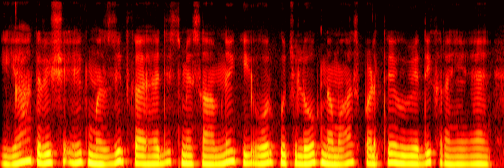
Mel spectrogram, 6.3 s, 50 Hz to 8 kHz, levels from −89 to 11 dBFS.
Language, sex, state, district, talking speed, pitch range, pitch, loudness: Hindi, male, Jharkhand, Ranchi, 170 wpm, 135-155 Hz, 145 Hz, -15 LUFS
